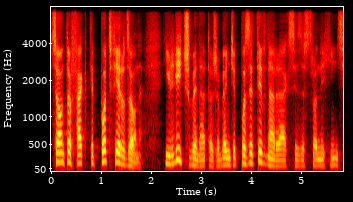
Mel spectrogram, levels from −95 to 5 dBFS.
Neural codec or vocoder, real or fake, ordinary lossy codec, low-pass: codec, 16 kHz, about 1 kbps, DyCAST, with the encoder's durations; fake; Opus, 64 kbps; 7.2 kHz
